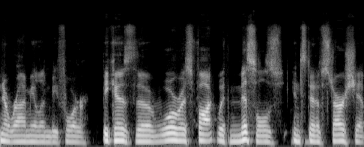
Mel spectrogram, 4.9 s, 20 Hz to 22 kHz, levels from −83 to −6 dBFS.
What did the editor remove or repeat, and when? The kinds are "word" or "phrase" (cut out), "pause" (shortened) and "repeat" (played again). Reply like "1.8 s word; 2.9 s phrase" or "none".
1.3 s pause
